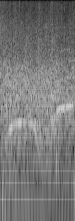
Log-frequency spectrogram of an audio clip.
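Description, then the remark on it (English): A crowd applauds the panel on the .NET Rocks show with steady, dense clapping that stays loud and even throughout, a continuous wash of many hands with a faint whistle-like tone gliding through it. “Big hand of round of applause for our panel.”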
